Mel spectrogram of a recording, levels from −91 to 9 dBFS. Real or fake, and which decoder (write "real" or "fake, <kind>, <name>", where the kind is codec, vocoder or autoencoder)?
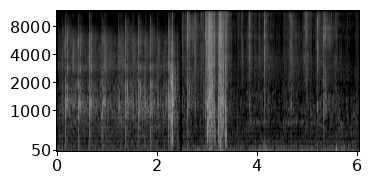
fake, vocoder, BigVGAN v2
